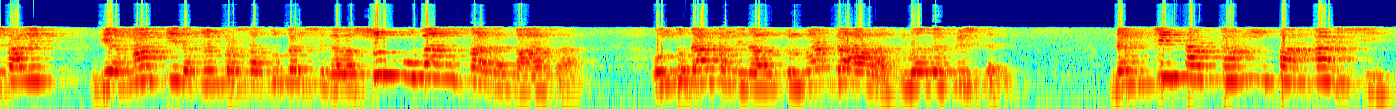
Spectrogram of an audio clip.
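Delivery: high, sustained exhortation; impassioned sermon pressed phrase upon phrase; forceful preaching. Real, not acted. Preacher warning those who split the church, forceful preaching.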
